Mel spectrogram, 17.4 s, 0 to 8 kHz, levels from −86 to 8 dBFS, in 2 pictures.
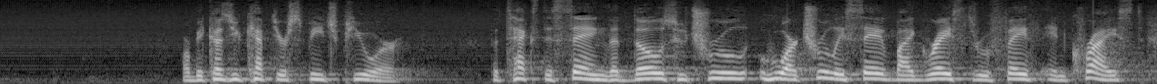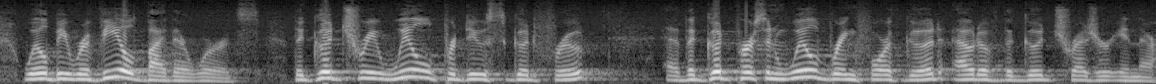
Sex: male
